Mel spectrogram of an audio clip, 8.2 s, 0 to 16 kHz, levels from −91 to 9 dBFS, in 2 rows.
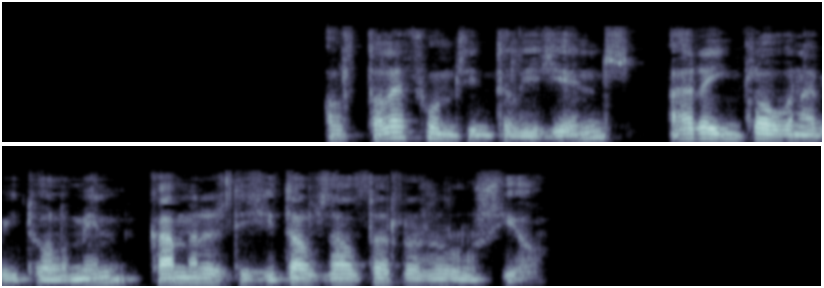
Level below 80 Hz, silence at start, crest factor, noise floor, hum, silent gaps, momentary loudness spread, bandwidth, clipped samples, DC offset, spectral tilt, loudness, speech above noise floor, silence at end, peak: -62 dBFS; 1.65 s; 20 dB; under -90 dBFS; none; 3.22-3.33 s; 10 LU; 8 kHz; under 0.1%; under 0.1%; -6 dB/octave; -23 LUFS; over 68 dB; 1.4 s; -2 dBFS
